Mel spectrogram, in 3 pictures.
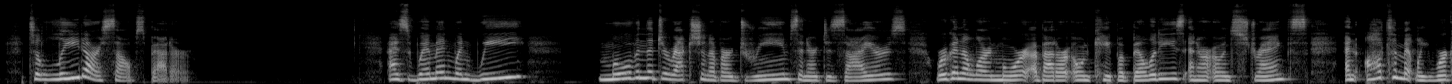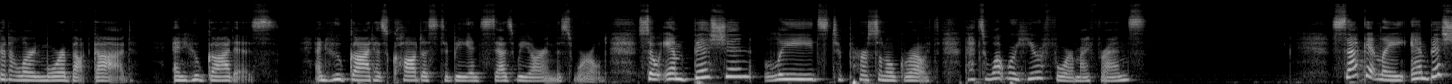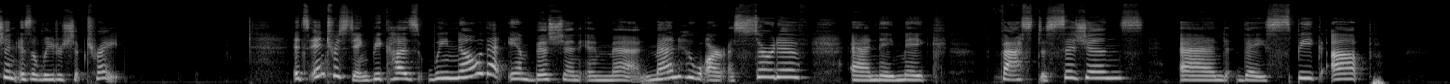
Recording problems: none

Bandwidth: 18 kHz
